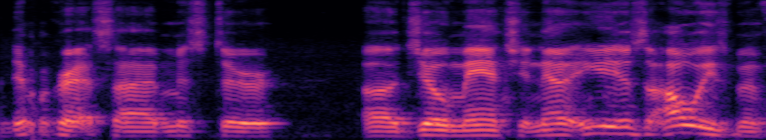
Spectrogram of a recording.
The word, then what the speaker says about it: Manchin: funny the man's name last name is mansion and even though it isn't spelled like the actual mansion like a building it s it sounds it sounds just like it so somebody has the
